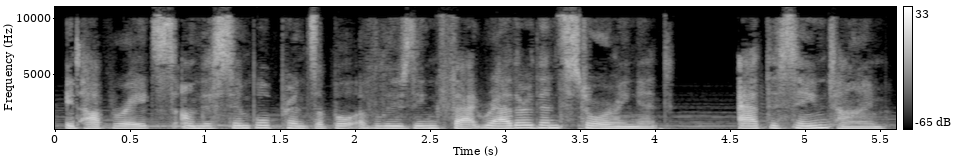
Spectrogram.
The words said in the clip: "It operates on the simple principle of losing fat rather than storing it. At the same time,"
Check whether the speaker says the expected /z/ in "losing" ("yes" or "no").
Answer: yes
